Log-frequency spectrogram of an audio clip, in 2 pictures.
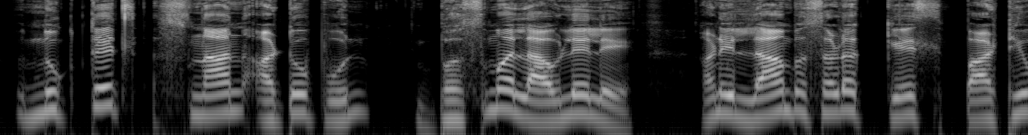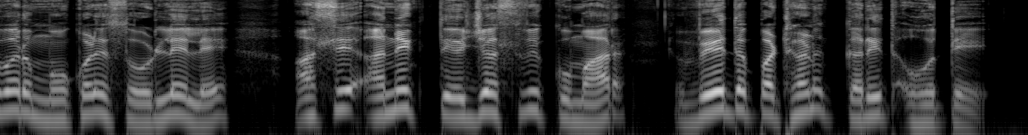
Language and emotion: Marathi, neutral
